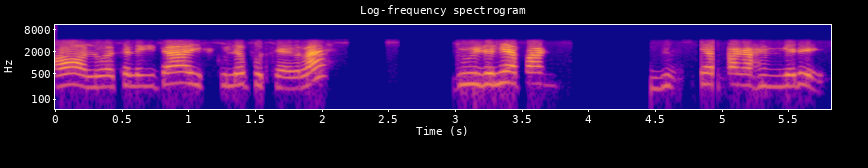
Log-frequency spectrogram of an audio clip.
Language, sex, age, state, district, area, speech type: Assamese, female, 45-60, Assam, Majuli, urban, conversation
